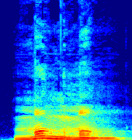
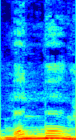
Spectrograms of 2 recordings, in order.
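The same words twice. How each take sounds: First: Said in the usual way. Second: "Mung Mung" pitched up in disbelief; puzzled echo question. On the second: Retold or imitated. Officer hearing of the language, "Mung Mung" as a higher puzzled question.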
